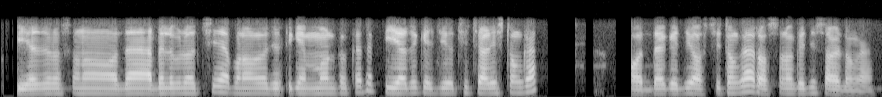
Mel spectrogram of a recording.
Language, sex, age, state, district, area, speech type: Odia, male, 30-45, Odisha, Dhenkanal, rural, conversation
